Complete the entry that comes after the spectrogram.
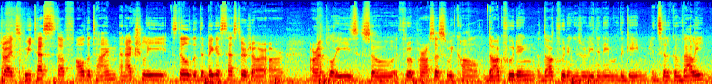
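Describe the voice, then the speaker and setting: A man's fairly high-pitched voice, monotone and flat, at a moderate pace with hardly any pauses, over noticeable background noise. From Belgium (West Flanders). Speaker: podcast co-host, software engineer. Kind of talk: casual chat.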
